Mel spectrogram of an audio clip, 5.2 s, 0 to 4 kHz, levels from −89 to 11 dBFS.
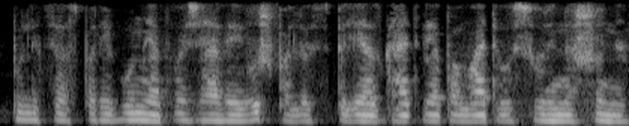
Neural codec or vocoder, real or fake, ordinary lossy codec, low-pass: none; real; AAC, 24 kbps; 3.6 kHz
